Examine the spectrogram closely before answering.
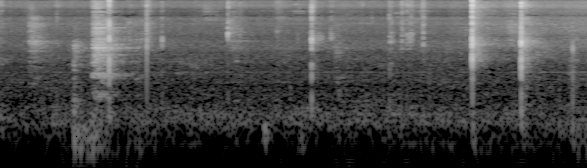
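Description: A handful of short, sharp clicks and light taps from small objects being handled, with long quiet gaps between them. The two loudest come near the end, about half a second apart.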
